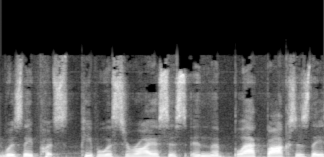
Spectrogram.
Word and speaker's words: psoriasis: r i as s psoriasis sasis it's that patchy skin problem okay sasis I didn't know sasis start with a P well actually you know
